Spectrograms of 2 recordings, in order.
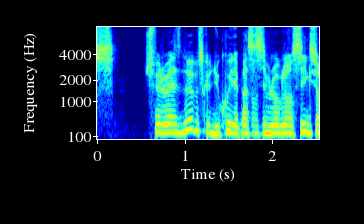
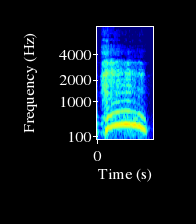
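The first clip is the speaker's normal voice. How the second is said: sharp gasp; 11 semitones higher than usual. Real, not acted. Sudden gasp during game.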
